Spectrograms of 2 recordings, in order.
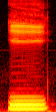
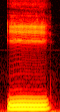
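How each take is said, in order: First: The tone stays high and level. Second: The tone stays high and level.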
